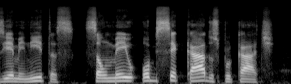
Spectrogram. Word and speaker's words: khat: E na agricultura, você precisa entender que os iemenitas são meio obcecados por khat. O que é khat? Às vezes também se escreve com Q e, em árabe, o Q tem esse som, como mostramos no episódio sobre o Catar.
